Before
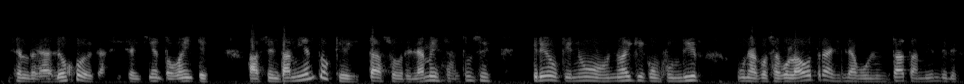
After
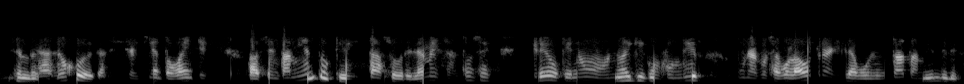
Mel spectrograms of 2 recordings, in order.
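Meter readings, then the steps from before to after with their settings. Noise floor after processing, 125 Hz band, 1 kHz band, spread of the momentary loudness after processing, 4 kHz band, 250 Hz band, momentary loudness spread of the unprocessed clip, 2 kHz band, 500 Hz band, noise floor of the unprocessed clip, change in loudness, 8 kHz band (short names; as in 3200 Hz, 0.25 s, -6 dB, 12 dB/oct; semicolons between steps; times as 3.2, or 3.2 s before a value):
-69 dBFS, under -10 dB, +5.5 dB, 15 LU, +1.0 dB, +4.0 dB, 11 LU, +5.5 dB, +4.5 dB, -68 dBFS, +5.0 dB, n/a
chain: stepped high-pass 2.6 Hz 290–2000 Hz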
